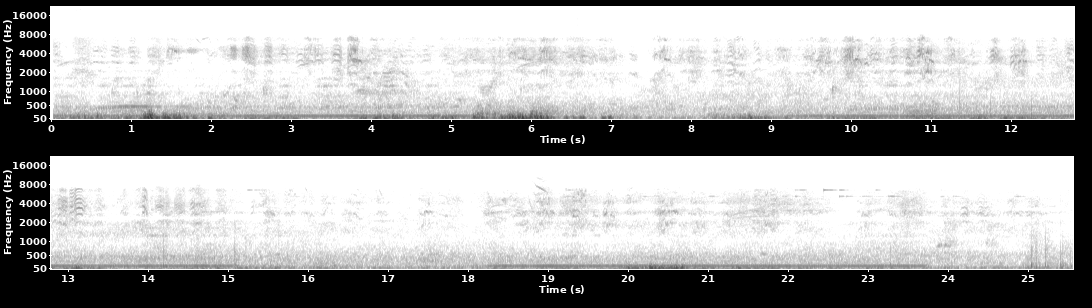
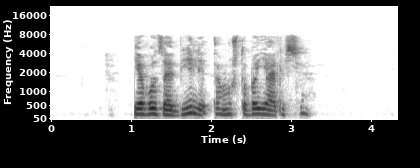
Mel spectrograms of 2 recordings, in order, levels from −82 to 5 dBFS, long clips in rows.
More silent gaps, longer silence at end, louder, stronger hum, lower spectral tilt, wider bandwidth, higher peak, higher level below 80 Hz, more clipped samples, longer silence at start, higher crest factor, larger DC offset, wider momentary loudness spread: neither; second, 0 s vs 1.1 s; second, -40 LUFS vs -18 LUFS; neither; about the same, -6 dB/octave vs -5 dB/octave; about the same, 8 kHz vs 8 kHz; second, -12 dBFS vs -2 dBFS; first, -40 dBFS vs -62 dBFS; neither; second, 0.05 s vs 1.05 s; first, 24 dB vs 18 dB; neither; first, 18 LU vs 9 LU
